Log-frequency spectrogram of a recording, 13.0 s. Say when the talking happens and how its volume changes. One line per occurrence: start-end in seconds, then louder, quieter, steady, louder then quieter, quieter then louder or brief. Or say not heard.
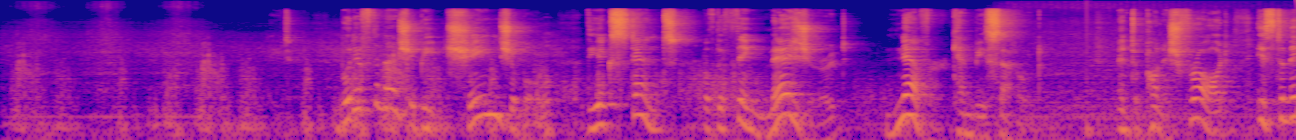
2.7-12.9 steady.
